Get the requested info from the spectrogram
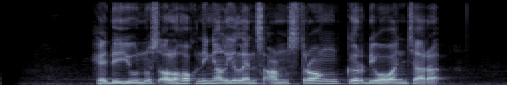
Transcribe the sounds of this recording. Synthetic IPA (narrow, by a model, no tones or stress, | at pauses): hɛdijunusɔ̰lɔɦɔk̚niŋalilɛnsa̰rmst̪ɾɔŋkɨrdiwawaɲt͡ʃaɾa̰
